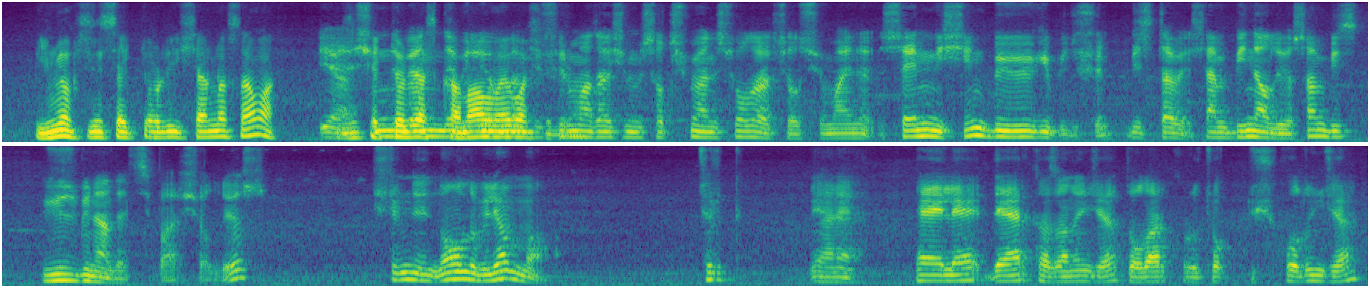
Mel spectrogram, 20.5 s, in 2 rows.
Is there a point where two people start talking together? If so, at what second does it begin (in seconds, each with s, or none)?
2.5 s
